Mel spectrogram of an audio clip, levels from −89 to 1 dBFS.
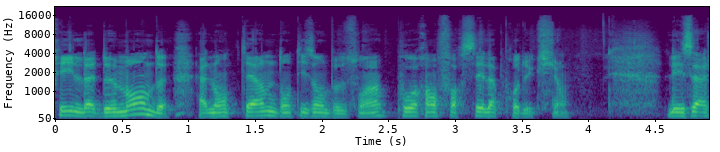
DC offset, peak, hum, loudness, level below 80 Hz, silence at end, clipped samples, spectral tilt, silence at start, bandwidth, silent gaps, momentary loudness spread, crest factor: under 0.1%; -12 dBFS; none; -28 LUFS; -68 dBFS; 0 s; under 0.1%; -4 dB/octave; 0 s; 16 kHz; none; 12 LU; 16 dB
